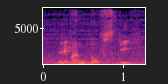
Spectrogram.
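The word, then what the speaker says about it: Lewandowski: Именно так звучат и в русском языке тоже польские фамилии. Так что, пожалуйста, Щенсный, Ковалевский, Шиманский, Левандовский. Нет, Уэйн Грецки, здесь никакого экранного не надо, он канадец. Так что будем произносить правильно, тем более, что я уверен, фамилия Левандовского скоро начнет звучать еще чаще и звонче, но если это вообще возможно.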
